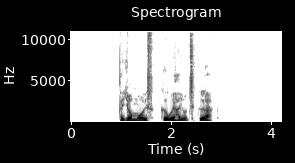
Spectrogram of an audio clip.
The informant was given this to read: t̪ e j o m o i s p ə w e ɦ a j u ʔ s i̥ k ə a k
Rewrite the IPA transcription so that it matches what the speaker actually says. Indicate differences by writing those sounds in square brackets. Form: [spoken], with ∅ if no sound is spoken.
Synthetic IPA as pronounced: t̪ e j o m o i s [k] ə w e ɦ a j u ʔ [t͡s] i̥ k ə a k

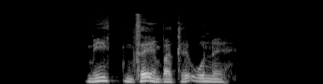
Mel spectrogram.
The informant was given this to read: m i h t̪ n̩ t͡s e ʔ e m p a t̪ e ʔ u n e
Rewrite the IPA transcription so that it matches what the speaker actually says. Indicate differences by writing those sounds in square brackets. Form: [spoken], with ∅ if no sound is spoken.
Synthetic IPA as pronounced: m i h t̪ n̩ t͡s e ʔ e m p a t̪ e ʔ u n e

